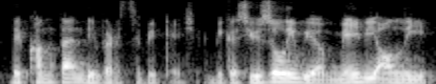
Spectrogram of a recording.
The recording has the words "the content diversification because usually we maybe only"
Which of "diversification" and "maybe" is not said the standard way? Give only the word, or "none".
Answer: none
